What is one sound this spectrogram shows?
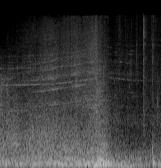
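Jet engines roar loudly as a large plane flies close by.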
